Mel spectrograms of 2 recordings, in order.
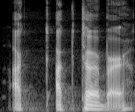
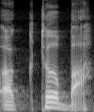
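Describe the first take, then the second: First: "October" ending in a curled ber; American R. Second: "October" ending in an open bah, no r; British open ending. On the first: Teacher models American month names, r pronounced. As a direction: sound the final r of "October", a bit lower. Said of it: "this is American". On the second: Teacher models British month names, open ending. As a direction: drop the final r of "October". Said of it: "This is British". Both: Shown as a demonstration.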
